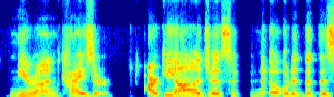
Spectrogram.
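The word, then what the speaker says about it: נרון קסר: Well, the first century Hebrew spelling of the name Nero using English letters is NRWNQSR, pronounced Neron Kaiser.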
